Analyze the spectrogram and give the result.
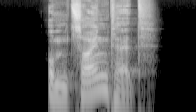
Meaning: inflection of umzäunen: 1. second-person plural preterite 2. second-person plural subjunctive II
- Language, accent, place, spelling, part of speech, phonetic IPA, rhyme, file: German, Germany, Berlin, umzäuntet, verb, [ʊmˈt͡sɔɪ̯ntət], -ɔɪ̯ntət, De-umzäuntet.ogg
